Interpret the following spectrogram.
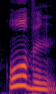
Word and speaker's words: オーブン: The biggest difference between Japanese and English here is how the "ʌvn" sound is pronounced as "オー." While the closest Japanese sound to "ʌ" is "ア," because it's spelled with an "o," it became "オーブン" rather than "アーブン."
